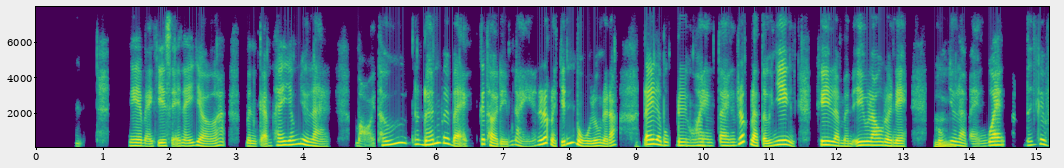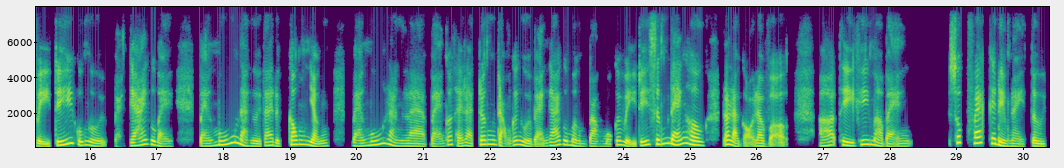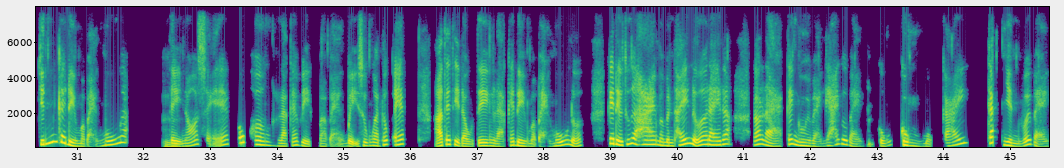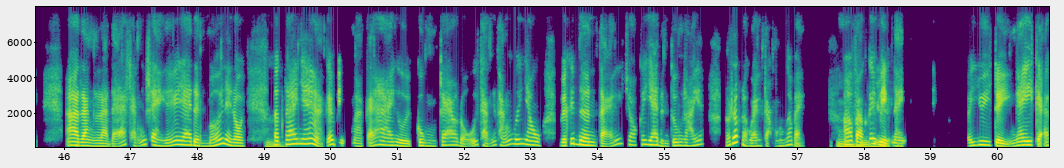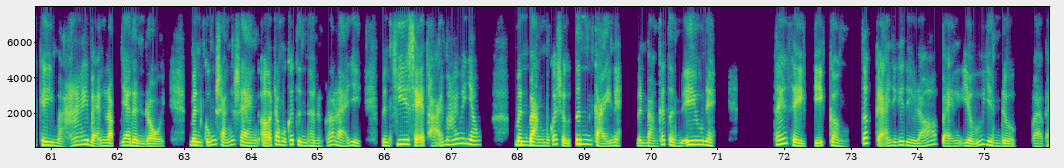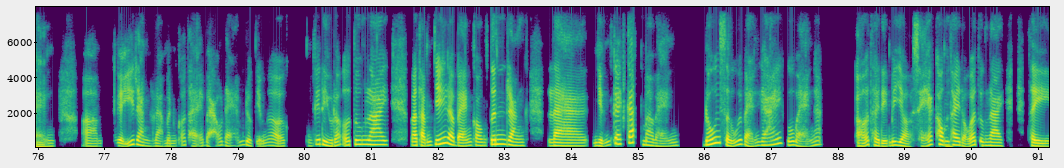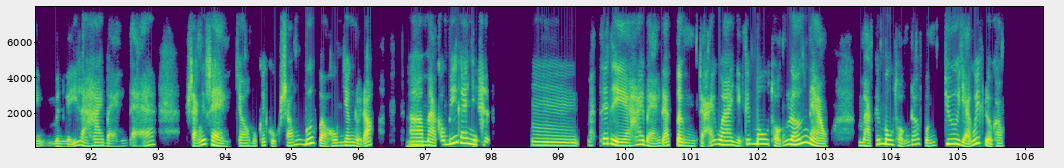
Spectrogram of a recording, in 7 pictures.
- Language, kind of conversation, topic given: Vietnamese, advice, Sau vài năm yêu, tôi có nên cân nhắc kết hôn không?
- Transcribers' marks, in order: other background noise; tapping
